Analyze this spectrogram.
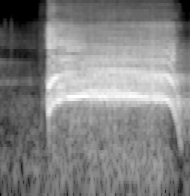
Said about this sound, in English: I don't think I can even do that scream now. Can I try that scream?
